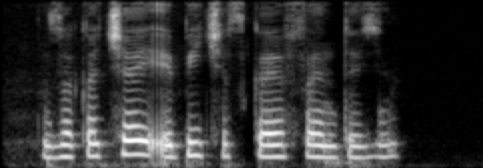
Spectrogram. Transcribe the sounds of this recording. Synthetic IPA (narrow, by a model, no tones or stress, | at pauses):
zɐkɐt͡ʃajḛpʲit͡ʃɪskɐjɐfɛnt̪ɐzʲi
